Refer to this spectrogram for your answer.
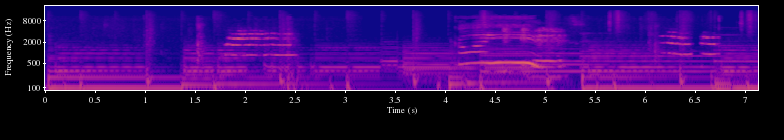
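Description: A cat meows several times, its voice rising and falling in drawn-out, whiny cries against a steady low hum, with one louder, longer meow near the middle.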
